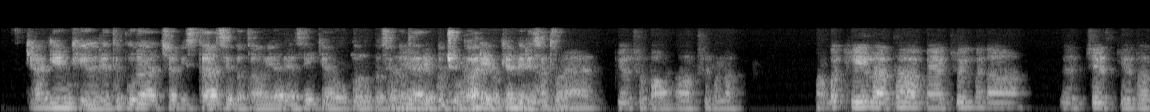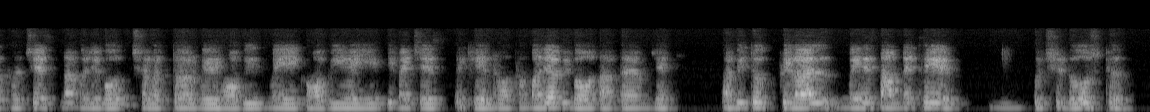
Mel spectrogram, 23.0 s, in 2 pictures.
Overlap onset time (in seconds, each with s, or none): 3.9 s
